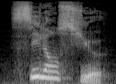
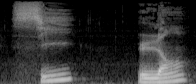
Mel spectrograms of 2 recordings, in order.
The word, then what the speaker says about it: silencieux: Silencieux. Final X not pronounced, okay? This part here will be pronounced like cieux, okay? Then you get silencieux.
